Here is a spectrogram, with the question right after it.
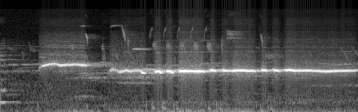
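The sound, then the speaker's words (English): A person whistles an imitation of a white-throated sparrow's song: one clear, pure note, then a long, steady, slightly lower tone held for several seconds, with no talking. “So this is white-throated sparrow. We call it the sound of the North Woods.”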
